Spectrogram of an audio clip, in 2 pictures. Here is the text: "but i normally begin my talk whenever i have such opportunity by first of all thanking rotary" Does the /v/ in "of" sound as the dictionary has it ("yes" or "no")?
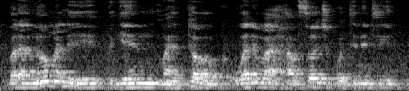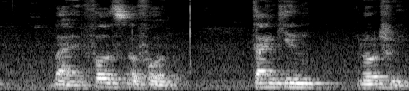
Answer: no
